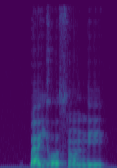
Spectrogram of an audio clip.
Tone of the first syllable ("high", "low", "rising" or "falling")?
high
